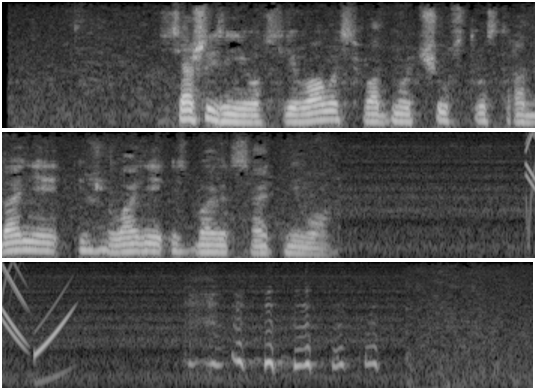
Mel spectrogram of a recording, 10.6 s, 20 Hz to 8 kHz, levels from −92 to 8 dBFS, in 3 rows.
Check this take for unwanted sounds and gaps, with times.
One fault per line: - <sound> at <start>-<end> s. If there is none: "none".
- chirp at 7.0-7.6 s
- laugh at 8.3-9.6 s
